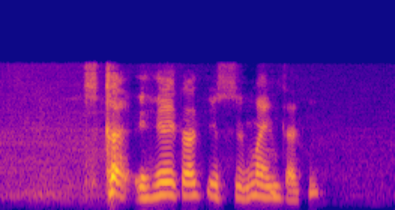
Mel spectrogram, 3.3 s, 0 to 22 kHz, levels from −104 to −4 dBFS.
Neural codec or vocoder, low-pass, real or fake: codec, 32 kHz, 1.9 kbps, SNAC; 7.2 kHz; fake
